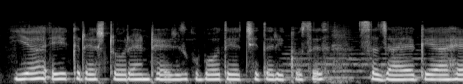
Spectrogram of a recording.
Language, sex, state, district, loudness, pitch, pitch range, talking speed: Hindi, female, Jharkhand, Deoghar, -12 LUFS, 235 Hz, 230-250 Hz, 155 wpm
